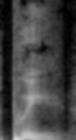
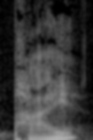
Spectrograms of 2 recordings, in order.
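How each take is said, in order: First: The word is said like 'pwee'. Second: The word is said like 'pie'. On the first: The speaker calls it right. "Kristen Scott Thomas said, pui" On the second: The speaker calls it wrong. "I have been mispronouncing these lentils"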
